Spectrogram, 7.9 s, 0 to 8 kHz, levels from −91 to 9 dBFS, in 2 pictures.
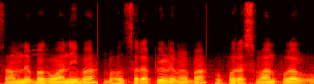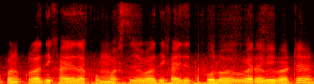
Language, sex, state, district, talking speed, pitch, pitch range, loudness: Bhojpuri, male, Bihar, East Champaran, 45 wpm, 135 Hz, 130-140 Hz, -26 LUFS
